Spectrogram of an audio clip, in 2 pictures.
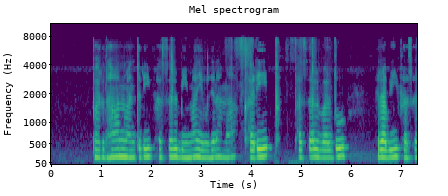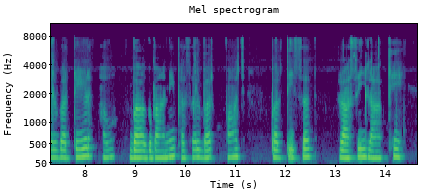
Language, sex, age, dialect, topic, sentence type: Chhattisgarhi, female, 25-30, Eastern, agriculture, statement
